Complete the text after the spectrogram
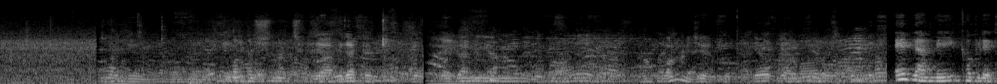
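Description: Men and women chat in a crowded hall.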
